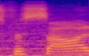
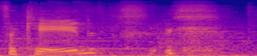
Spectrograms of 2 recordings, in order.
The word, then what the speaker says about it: facade: it took me to learn that it was facade and not fade to be fair unless you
